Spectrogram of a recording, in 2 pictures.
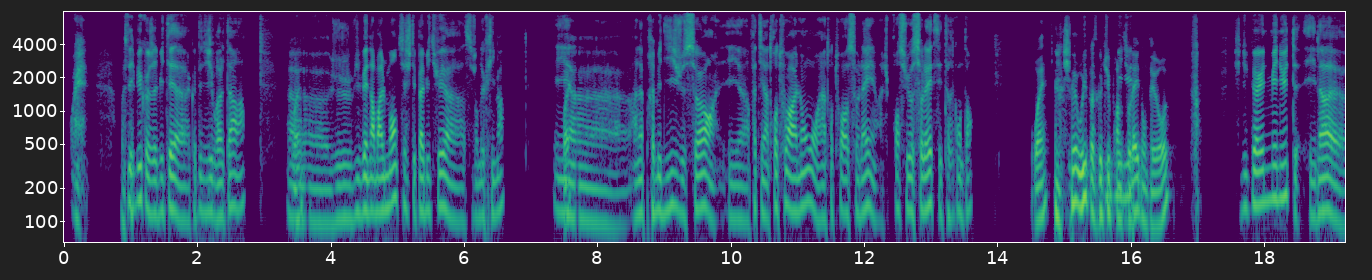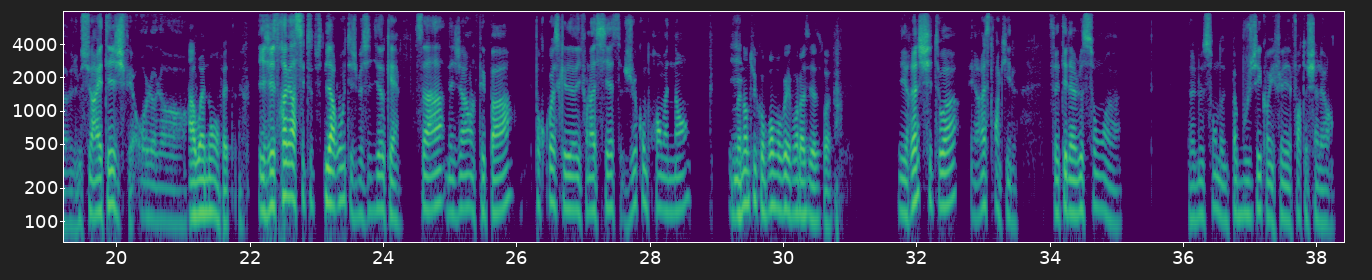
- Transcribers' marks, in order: tapping; surprised: "heu"; chuckle; gasp; other background noise; chuckle
- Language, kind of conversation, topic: French, unstructured, Que dirais-tu à quelqu’un qui pense ne pas avoir le temps de faire du sport ?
